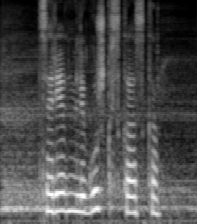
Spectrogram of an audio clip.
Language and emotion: Russian, neutral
